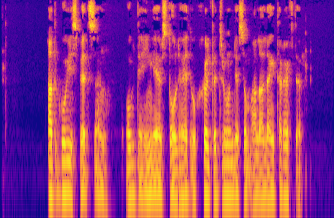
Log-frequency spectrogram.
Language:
Swedish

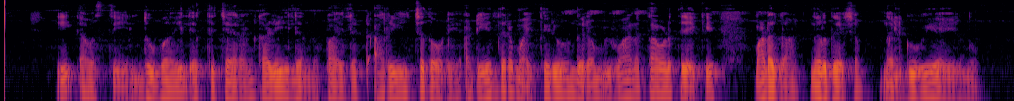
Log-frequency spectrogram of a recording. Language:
Malayalam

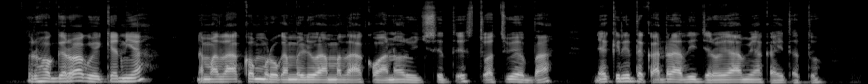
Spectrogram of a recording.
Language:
Kikuyu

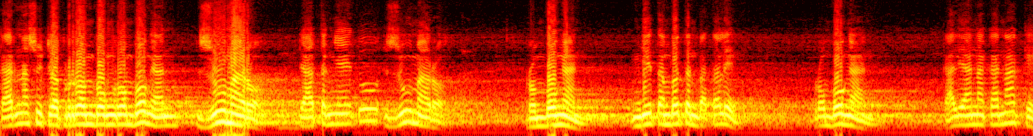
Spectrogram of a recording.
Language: Indonesian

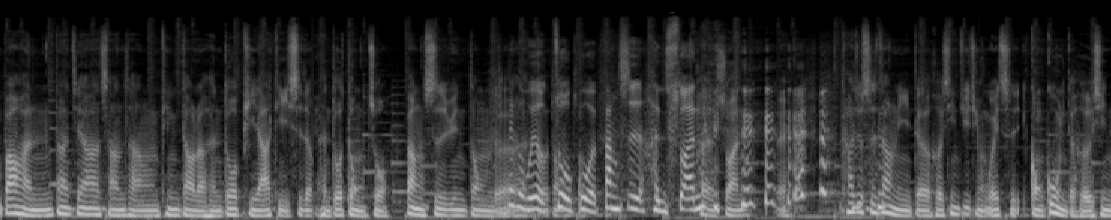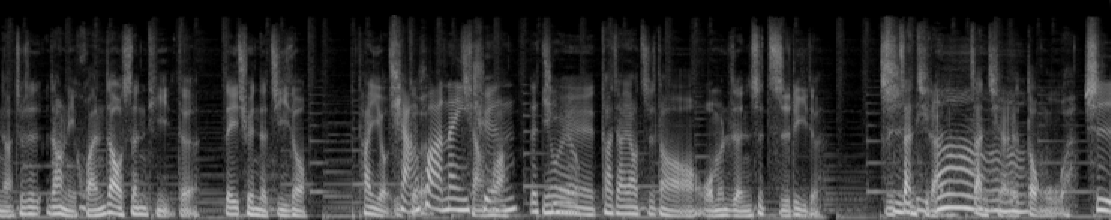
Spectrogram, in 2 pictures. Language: Chinese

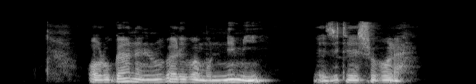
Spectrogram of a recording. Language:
Ganda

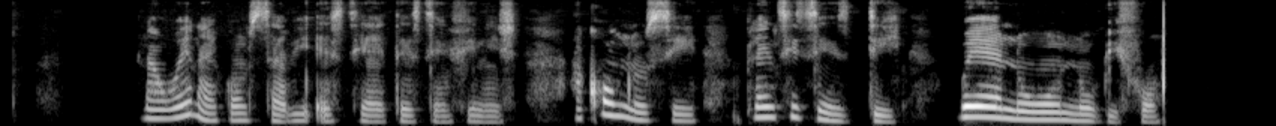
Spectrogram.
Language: Nigerian Pidgin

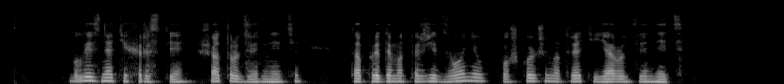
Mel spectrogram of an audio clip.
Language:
Ukrainian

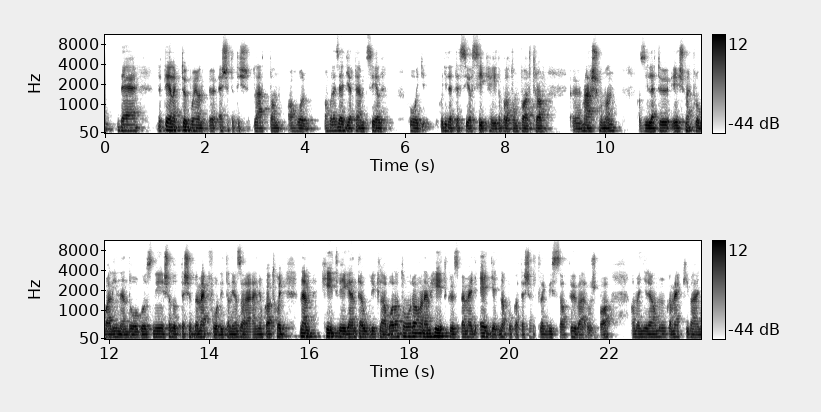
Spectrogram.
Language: Hungarian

